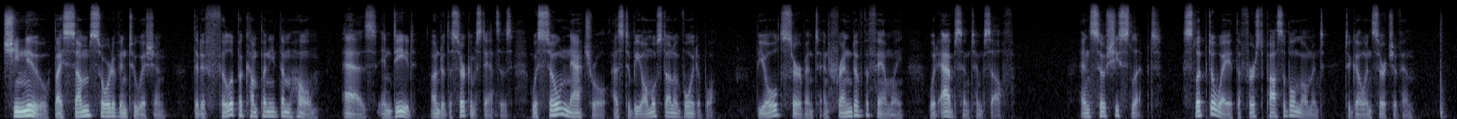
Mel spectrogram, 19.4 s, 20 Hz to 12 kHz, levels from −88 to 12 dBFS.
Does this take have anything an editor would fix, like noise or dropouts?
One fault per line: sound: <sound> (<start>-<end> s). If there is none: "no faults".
sound: thud (19.2-19.3 s)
